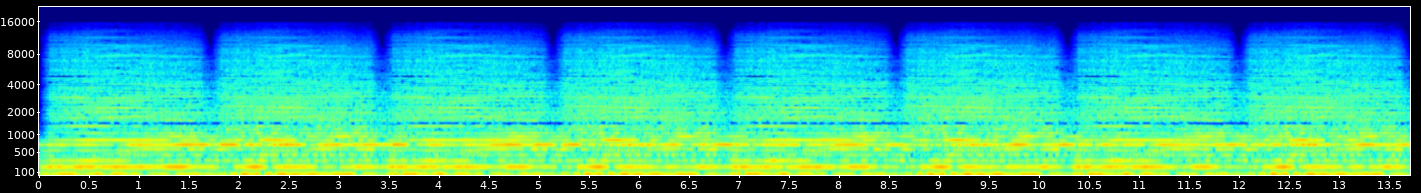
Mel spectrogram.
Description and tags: Space Station Alarm
Just an alarm sound i made in a DAW. Thought it sounded kinda spacey.
Warp, Outer-Space, Aliens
